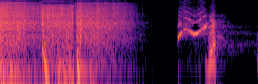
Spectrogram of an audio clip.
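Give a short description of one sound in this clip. Cartoon game pieces burst with a bright whooshing crash.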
